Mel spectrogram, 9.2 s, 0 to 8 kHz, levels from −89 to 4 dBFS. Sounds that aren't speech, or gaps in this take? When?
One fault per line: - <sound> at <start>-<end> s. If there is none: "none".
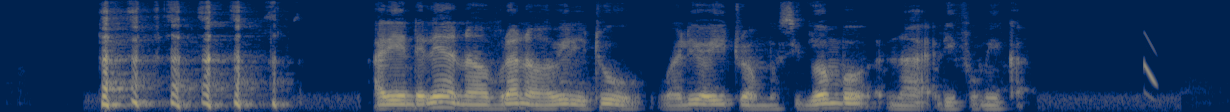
- laugh at 0.7-2.3 s
- chirp at 8.6-8.7 s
